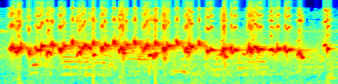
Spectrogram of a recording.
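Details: Sooty-headed bulbul, noisy lure mix used to call rivals and wild birds: a continuous, excited run of chirpy, bubbling notes with almost no pauses.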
